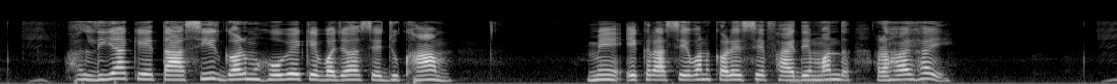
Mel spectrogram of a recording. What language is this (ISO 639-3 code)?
mag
